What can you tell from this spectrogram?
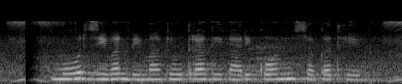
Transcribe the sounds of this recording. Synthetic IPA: muɾd͡ʒiʋənbimakeʊt̪ːɾaəd̪ʱikaɾikonsəkət̪ɦe

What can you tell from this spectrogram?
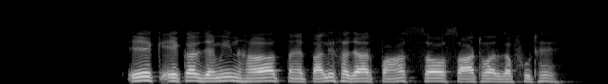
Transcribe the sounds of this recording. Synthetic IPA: eːkeːkəɾd͡ʒɐmiːnɦɐt̪ɛ̃ːt̪aːliːsɦɐzaːɾpãːt͡ʃsɔːsaːʈʰʋaːɾɡɐpʰuːʈʰɦeː

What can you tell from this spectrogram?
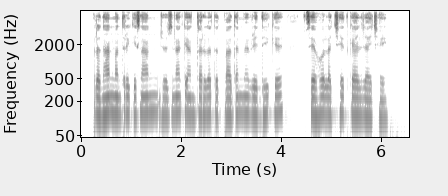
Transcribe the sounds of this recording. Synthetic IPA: pɾəd̪ʱaːnmə̃nt̪ɾikɪsaːnjoːd͡ʒnakeə̃nt̪əɾɡət̪ʊt̪̚paːd̪ənmẽʋɾɪd̪ʱːike | seːɦoləkt͡ʃʰɪt̪kɛːld͡ʒaːit͡ʃʰɛ

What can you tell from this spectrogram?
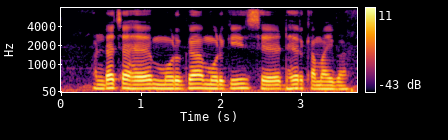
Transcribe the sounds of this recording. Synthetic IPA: əɳɖat͡ʃaɦɛmuɾɡamuɾɡisɛɖʱeɾkamajba

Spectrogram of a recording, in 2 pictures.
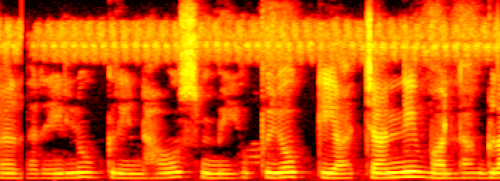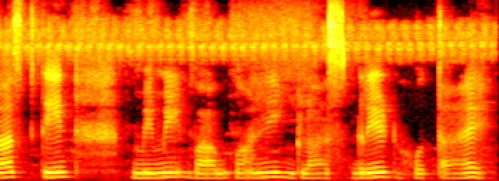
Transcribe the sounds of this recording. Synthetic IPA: əɾɾeːluɡɾiːnɦaːʊsmẽʊpjoːɡ̚kijad͡ʒaːneʋaːlaɡlaːst̪iːn | mɪmibʱaːɡʋaːniɡlaːsɡɾeːɖhoːt̪aɦɛː

